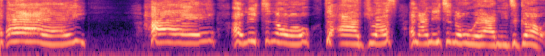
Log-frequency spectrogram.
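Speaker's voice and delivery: a hint of a sassy, flamboyant stranger; flamboyant man. Imitating a flamboyant stranger asking him for directions. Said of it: "gives me two snaps and a twist and say".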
